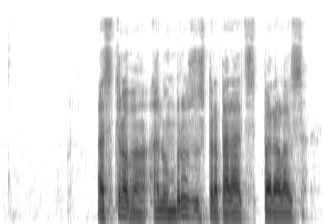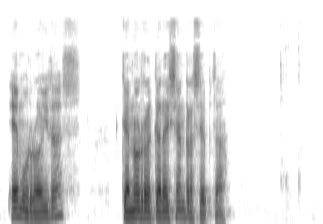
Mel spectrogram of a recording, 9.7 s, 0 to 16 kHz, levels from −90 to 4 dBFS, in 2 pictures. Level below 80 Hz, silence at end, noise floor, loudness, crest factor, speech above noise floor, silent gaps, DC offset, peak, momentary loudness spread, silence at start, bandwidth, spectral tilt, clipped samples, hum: -64 dBFS; 1.5 s; -85 dBFS; -25 LUFS; 20 dB; 61 dB; none; under 0.1%; -6 dBFS; 13 LU; 1.45 s; 11.5 kHz; -6.5 dB/octave; under 0.1%; none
